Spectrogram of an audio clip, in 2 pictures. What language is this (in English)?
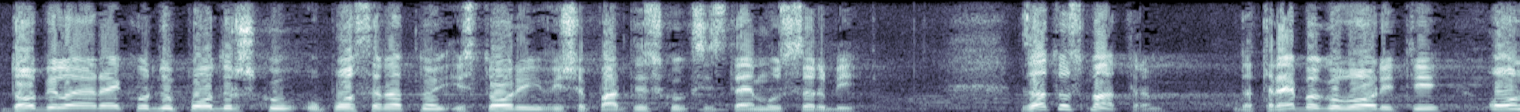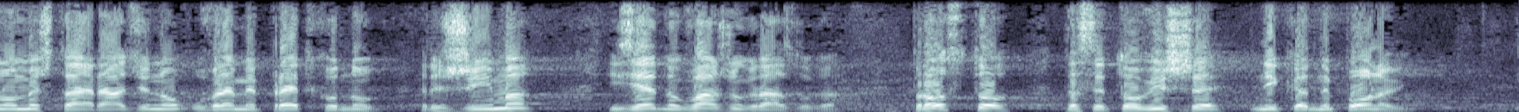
Serbian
